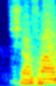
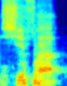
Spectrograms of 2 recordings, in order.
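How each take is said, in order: First: The first vowel is a short 'a'. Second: The first vowel is a short 'i'. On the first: It would mean the edge of a pit. The speaker calls it wrong. "शफा शफा नहीं पढ़ते" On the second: It means healing. The speaker calls it right. "शिफा पढ़ना चाहिए"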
